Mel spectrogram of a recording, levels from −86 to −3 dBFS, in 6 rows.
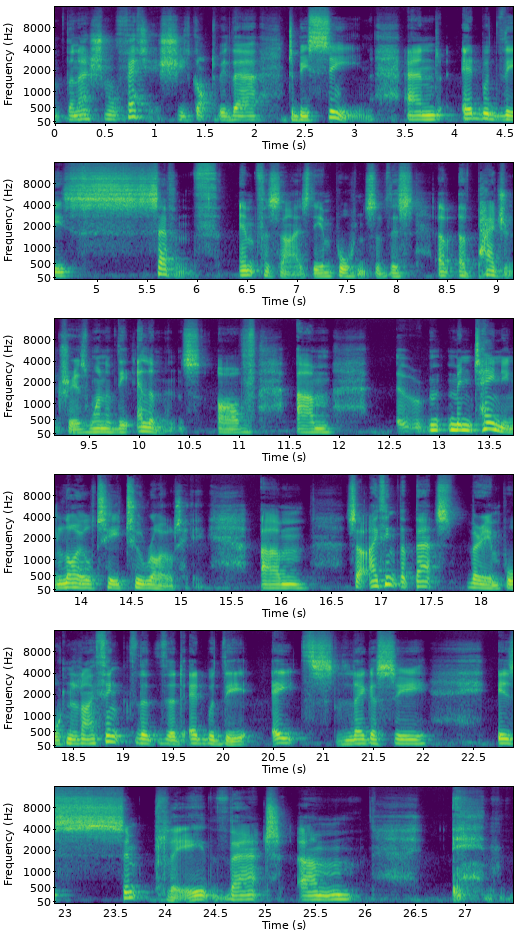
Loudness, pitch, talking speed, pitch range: -17 LUFS, 125 Hz, 115 wpm, 110-135 Hz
